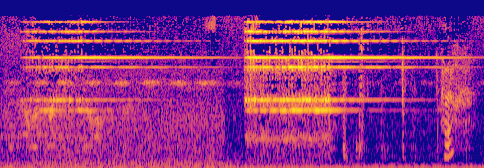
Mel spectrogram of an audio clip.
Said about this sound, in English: Later, Annie's awoken by her motel room phone.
